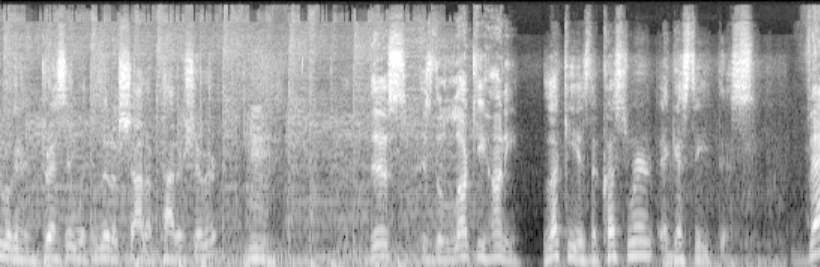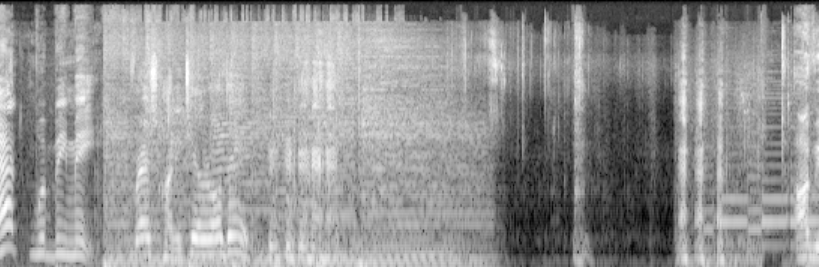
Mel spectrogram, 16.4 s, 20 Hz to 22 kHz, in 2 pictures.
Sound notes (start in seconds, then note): 10.9 both chuckle; 12.6 crunching; 14.9 chuckle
